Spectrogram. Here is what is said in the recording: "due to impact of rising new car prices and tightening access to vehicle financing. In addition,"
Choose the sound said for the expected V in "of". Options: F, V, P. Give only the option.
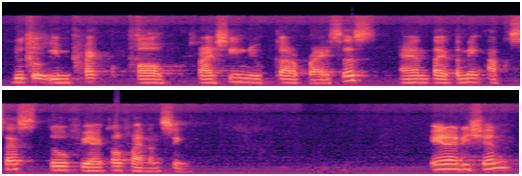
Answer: P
